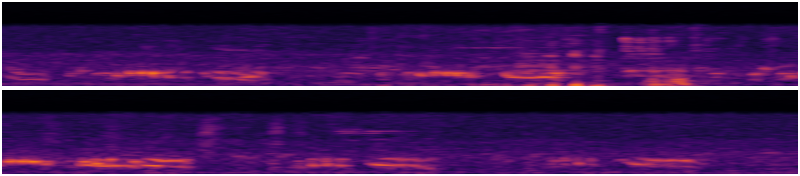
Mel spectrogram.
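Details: Hungry pigeons being fed grain in the morning, giving a run of low, rolling coos in bursts about every half second to a second, with a brief thump of handling noise in the middle.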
